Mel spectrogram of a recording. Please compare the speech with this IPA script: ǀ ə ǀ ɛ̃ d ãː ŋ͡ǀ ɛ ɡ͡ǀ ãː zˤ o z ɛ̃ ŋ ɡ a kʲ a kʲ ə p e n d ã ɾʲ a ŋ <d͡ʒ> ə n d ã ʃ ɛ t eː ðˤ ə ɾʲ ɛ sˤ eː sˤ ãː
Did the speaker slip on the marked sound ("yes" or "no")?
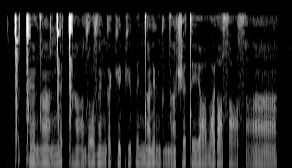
yes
